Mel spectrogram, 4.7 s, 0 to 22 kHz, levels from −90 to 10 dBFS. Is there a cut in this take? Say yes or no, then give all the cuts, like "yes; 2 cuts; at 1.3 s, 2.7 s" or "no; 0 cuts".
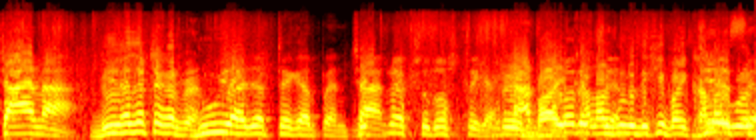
yes; 1 cut; at 2.4 s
